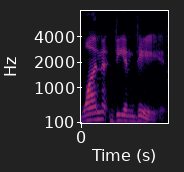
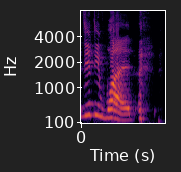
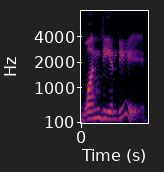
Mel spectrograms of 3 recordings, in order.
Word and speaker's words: One D&D: me okay let's get let's say it correctly it is one dnd that's not even correct it's d1 no it's not it's one dnd let me look at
